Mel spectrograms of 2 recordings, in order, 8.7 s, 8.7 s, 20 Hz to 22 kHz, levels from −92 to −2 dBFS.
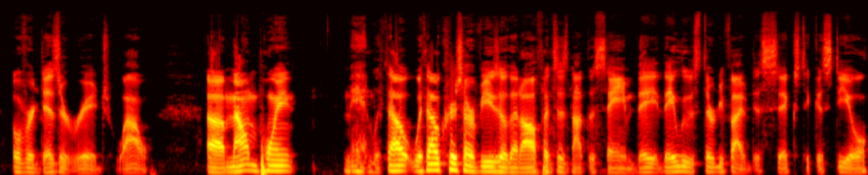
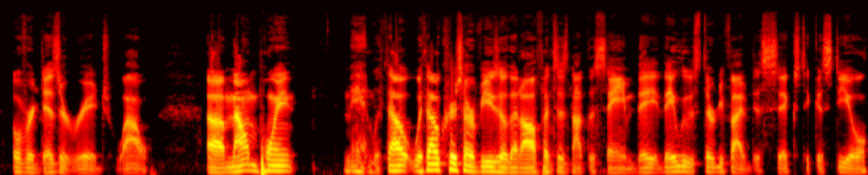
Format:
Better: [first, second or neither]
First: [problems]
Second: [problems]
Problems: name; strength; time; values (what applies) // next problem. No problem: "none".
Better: neither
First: none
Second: none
